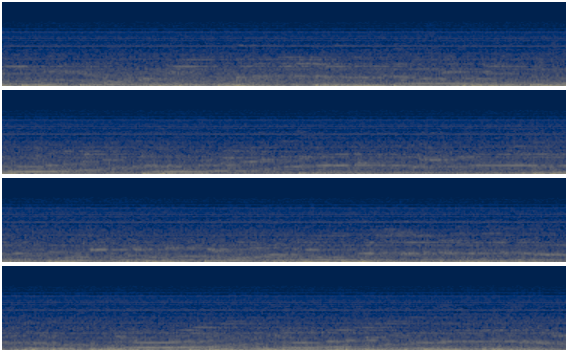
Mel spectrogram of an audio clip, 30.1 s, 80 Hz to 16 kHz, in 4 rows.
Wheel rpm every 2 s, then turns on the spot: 0, 0, 0, 0, 0, 0, 0, 0, 0, 0, 0, 0, 0, 0, 0.
none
